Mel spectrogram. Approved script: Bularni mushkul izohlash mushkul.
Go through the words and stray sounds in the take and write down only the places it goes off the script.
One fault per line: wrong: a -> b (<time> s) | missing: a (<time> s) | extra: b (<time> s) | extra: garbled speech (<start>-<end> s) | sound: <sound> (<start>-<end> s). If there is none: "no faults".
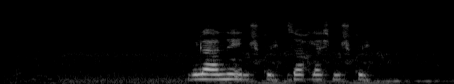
no faults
